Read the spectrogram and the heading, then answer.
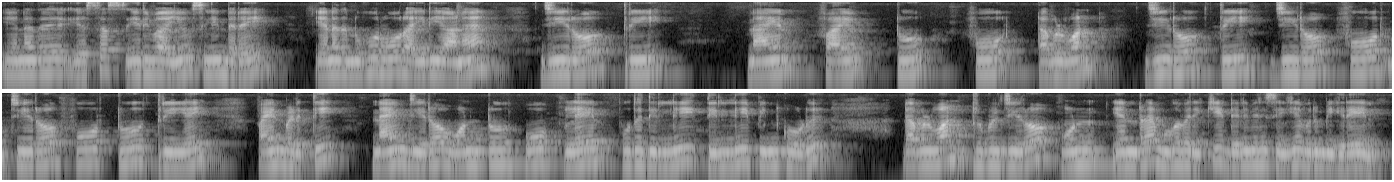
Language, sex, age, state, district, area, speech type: Tamil, female, 45-60, Tamil Nadu, Theni, rural, read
